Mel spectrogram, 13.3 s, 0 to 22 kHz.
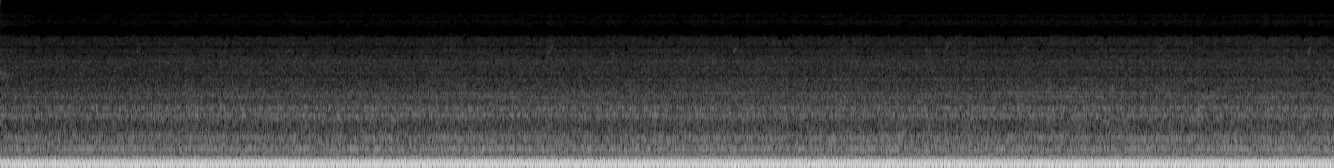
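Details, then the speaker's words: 1991 Ford Bronco during restoration, after timing set: smooth steady drone idling around a thousand rpm, faster than wanted, no hunting; idle set high, cause unconfirmed. "let's see if it'll come down idle will come down on it own not too bad I like it well idling right out about a th I don't really care for that too much"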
